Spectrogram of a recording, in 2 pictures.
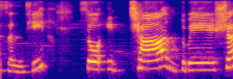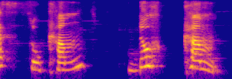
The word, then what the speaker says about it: दुःखम्: So ichha dveshah sukham duhkham. Note the pronunciation of the word duhkham. The ha should be heard between du and ka.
